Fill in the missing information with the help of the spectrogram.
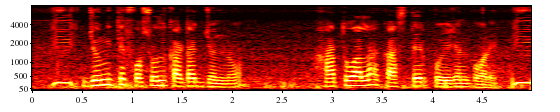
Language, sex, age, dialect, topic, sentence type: Bengali, male, 18-24, Standard Colloquial, agriculture, statement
